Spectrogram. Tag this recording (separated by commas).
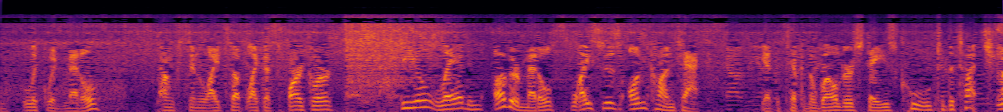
Speech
